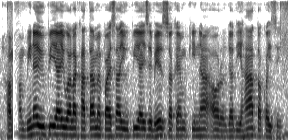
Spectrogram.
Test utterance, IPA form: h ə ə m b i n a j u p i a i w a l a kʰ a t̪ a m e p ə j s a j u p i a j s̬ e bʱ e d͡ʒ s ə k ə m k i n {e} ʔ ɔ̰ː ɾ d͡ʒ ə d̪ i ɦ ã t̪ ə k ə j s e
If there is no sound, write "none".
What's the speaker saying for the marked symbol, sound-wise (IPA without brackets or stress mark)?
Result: a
